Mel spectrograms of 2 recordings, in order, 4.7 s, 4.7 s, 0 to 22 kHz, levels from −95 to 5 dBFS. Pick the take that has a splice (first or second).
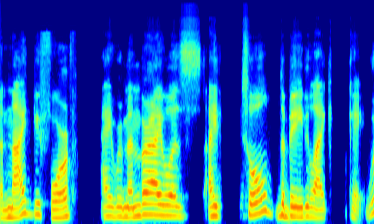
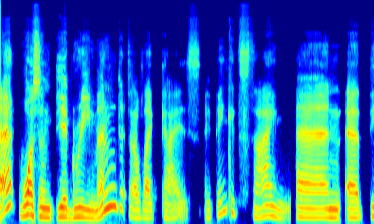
second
